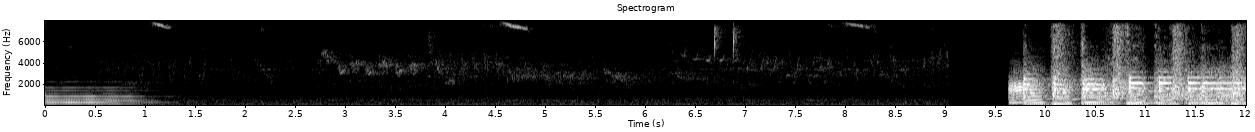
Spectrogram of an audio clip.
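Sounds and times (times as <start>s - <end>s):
bird whistle: 0.0s - 1.4s.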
